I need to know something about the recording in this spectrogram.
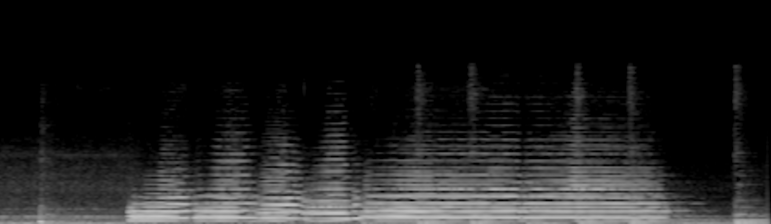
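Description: Trumpets play a loud, bright tune.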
